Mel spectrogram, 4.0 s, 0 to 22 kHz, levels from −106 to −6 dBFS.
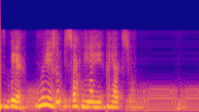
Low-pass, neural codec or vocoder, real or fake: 7.2 kHz; codec, 16 kHz, 0.5 kbps, FreqCodec, smaller model; fake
